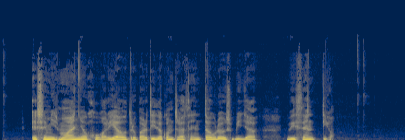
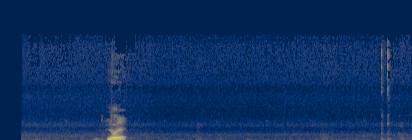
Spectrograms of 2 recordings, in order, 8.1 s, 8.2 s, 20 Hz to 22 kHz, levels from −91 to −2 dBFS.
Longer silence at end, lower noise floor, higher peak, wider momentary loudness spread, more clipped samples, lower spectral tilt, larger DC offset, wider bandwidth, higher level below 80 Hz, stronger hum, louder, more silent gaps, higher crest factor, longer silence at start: second, 1.45 s vs 5.75 s; first, -74 dBFS vs -67 dBFS; about the same, -8 dBFS vs -10 dBFS; second, 10 LU vs 23 LU; neither; first, -7.5 dB/octave vs -5.5 dB/octave; neither; second, 12.5 kHz vs 16.5 kHz; first, -60 dBFS vs -80 dBFS; neither; first, -21 LUFS vs -25 LUFS; neither; second, 14 dB vs 24 dB; second, 0.65 s vs 2.15 s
